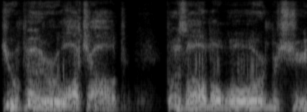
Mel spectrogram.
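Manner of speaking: very slow, crumbling death metal growl. Testing whether the speaker can do it, attempted death metal voice. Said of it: "the death metal is gonna break up".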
